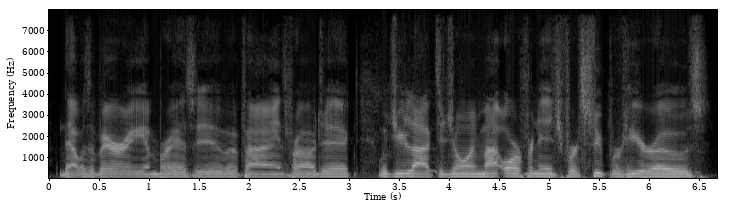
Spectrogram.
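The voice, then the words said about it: Imitated character voice, weak impression. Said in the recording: “This impersonation is not as good as the last one.”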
